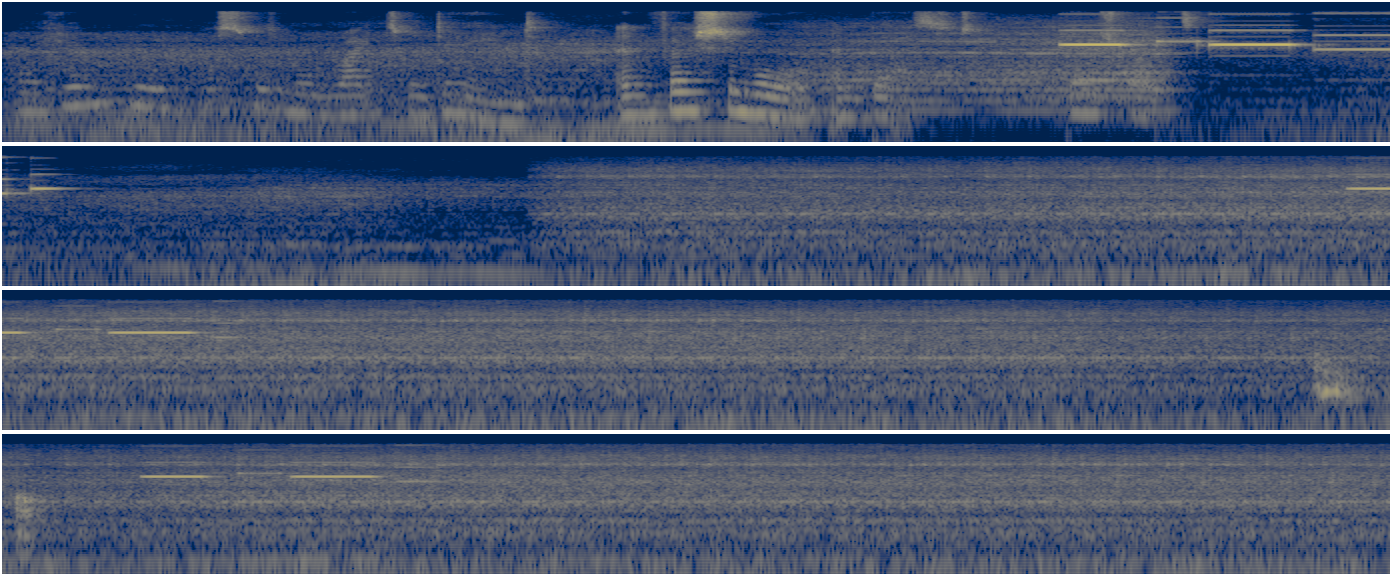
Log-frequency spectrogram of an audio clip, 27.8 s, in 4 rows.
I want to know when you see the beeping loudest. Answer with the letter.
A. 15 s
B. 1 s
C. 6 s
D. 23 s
C.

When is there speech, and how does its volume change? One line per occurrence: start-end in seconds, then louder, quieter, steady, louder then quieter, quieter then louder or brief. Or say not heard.
0.0-6.0 louder then quieter.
